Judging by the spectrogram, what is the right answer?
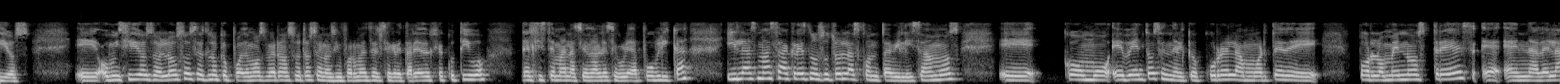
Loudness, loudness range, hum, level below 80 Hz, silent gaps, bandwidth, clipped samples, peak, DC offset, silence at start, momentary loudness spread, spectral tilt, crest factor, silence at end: -16 LUFS; 1 LU; none; -64 dBFS; none; 7.8 kHz; under 0.1%; -4 dBFS; under 0.1%; 0 s; 5 LU; -5 dB/octave; 12 dB; 0 s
